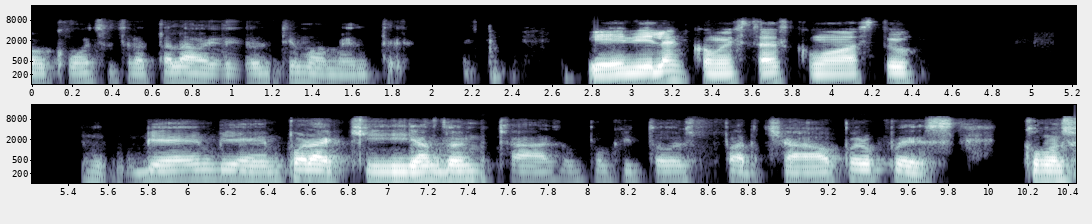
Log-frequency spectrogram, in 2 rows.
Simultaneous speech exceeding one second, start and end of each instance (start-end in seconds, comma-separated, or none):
none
